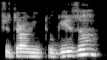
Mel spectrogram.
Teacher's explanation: Incomplete fall, hesitation or lack of confidence.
